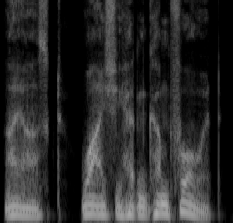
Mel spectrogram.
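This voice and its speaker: A man narrating a literary detective story in the first person, with a solemn, measured, brooding delivery. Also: very deep voice, a little mellow, husky, dry recording, studio quality.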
